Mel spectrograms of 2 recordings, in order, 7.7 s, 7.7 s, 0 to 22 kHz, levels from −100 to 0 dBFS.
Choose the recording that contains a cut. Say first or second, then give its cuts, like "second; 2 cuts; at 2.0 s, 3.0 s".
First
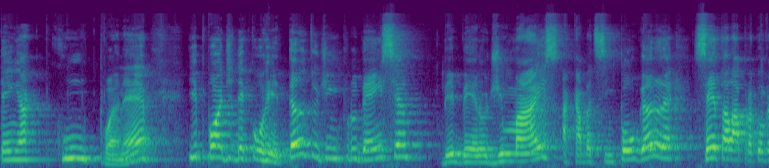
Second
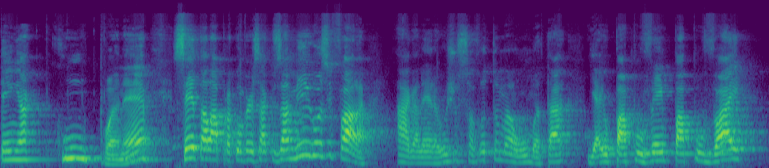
second; 2 cuts; at 1.7 s, 5.8 s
